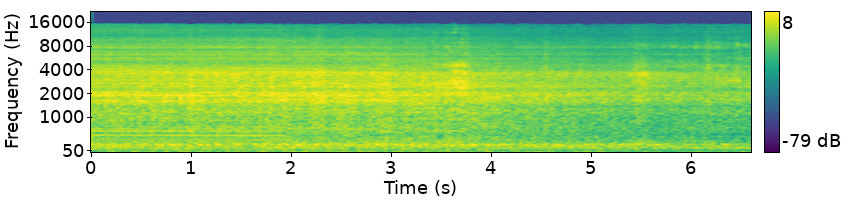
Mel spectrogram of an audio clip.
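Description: Single-cylinder four-stroke Honda dirt bike engine running under way, heard from the handlebars with wind rushing over the microphone; the engine eases off toward a lower, steadier note near the end as the bike slows.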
